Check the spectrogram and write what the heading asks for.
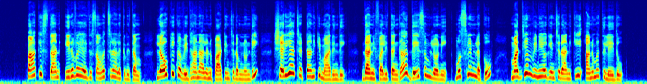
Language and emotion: Telugu, neutral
